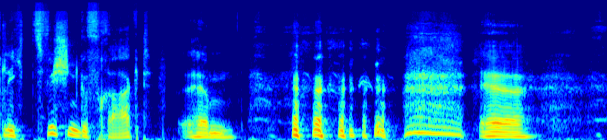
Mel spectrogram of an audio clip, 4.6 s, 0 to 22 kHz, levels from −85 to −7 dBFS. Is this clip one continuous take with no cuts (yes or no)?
no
